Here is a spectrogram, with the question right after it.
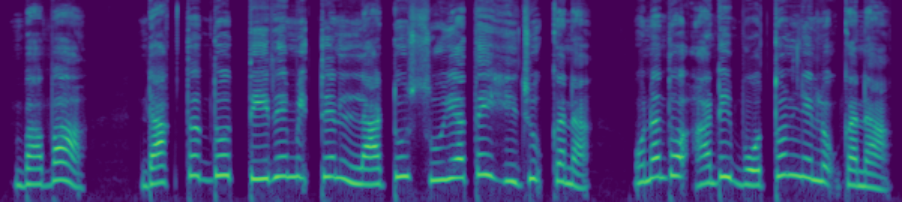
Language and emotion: Santali, fearful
